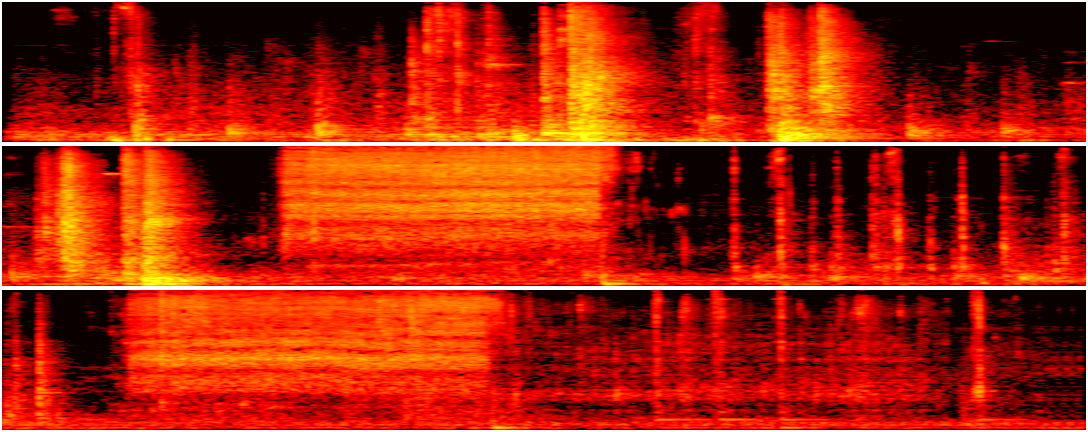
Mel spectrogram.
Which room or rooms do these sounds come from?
bathroom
